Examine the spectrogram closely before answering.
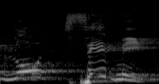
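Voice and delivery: loud, high, drawn-out plea; calling out. Shown as a demonstration. Preacher showing how to call on the Lord, crying out. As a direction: demonstrate crying out to God for rescue. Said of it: "Call out to the Lord".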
